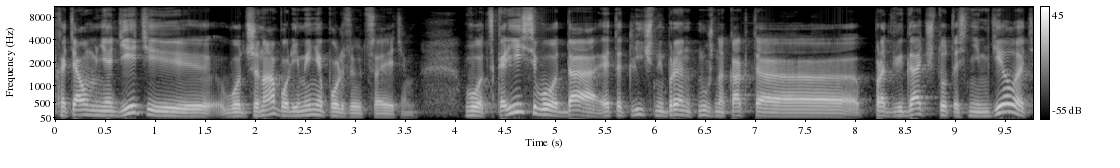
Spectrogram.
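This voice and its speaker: With a plain, everyday voice, a man talks at a fairly slow pace and medium pitch with lively intonation, on a very clean recording with a silent background. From Ukraine. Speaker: business owner. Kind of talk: interview.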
